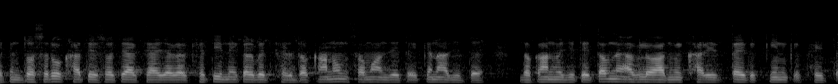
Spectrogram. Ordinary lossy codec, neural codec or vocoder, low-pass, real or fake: none; none; 7.2 kHz; real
